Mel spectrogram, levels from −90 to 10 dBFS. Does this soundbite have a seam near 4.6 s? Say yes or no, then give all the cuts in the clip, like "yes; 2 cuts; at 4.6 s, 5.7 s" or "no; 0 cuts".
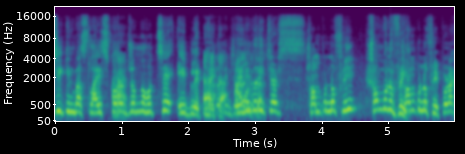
yes; 2 cuts; at 2.6 s, 4.6 s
